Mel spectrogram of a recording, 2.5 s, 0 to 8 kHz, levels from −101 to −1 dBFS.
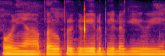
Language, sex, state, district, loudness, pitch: Hindi, male, Uttar Pradesh, Shamli, -18 LUFS, 135 Hz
